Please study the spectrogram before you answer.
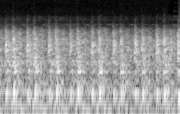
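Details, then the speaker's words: Ford tractor diesel at idle, still running rough after the injector nozzles were checked and refitted, sound unchanged: hard, uneven knocking beat about nine times a second; low fuel delivery from the injection pump, to be corrected by adjusting the pump's delivery screw. "है तो इसको sound अभी भी सही नहीं आ रहा है जैसा कि आप वीडियो में देख सकते हैं साउंड इसका वैसा का वैसा ही है बिल्कुल भी ट्रैक्टर में फर्क नहीं पड़ा है इसका मतलब प्रॉब्लम हो रही है"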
